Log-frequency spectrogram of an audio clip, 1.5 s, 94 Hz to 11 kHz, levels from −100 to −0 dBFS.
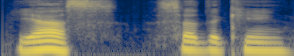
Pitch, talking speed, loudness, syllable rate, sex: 155 Hz, 165 wpm, -19 LUFS, 3.4 syllables/s, female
